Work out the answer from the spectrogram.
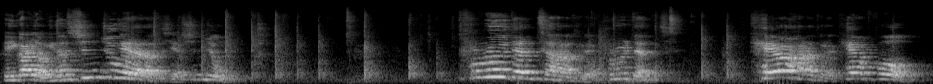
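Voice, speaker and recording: A male English teacher giving an exam prep lecture, repeating key phrases slowly and drilling his students. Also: very high-pitched, big pitch swings, heavy reverb, distant mic, slight background noise.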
